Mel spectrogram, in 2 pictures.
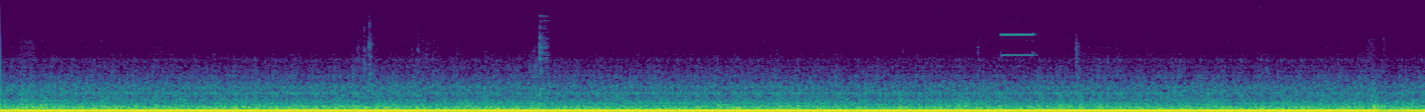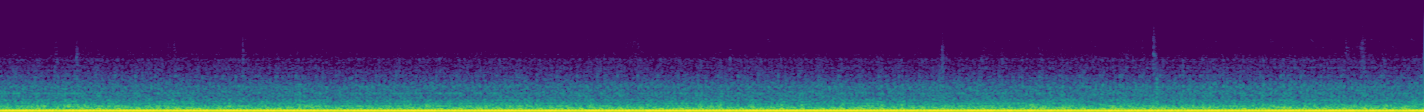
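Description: Inland cargo ship's diesel engine running steadily with a deep, even drone. A short high electronic beep sounds once, about ten seconds in.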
